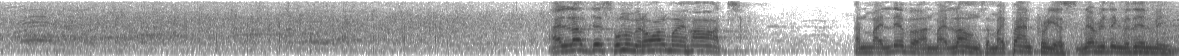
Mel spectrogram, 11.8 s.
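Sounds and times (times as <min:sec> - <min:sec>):
audience clapping: 0:00.0 - 0:07.5, 0:10.4 - 0:11.7
speech: 0:05.5 - 0:07.5, 0:08.5 - 0:11.7.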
